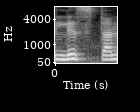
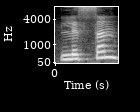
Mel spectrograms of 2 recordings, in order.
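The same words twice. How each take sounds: First: "लिस्टन" with the t sounded, lis-tun; wrong pronunciation. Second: "लिसन" with silent t, lis-un; correct pronunciation. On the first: Teacher warns against it, "लिस्टन" with audible t. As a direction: misread listen as "लिस्टन". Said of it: "लिस्टन नहीं पढ़ेंगे इसे". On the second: Teacher gives the right reading, "लिसन" without t. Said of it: "यहाँ पर लिसन पढ़ेंगे". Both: Shown as a demonstration.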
